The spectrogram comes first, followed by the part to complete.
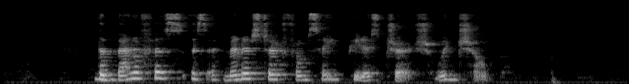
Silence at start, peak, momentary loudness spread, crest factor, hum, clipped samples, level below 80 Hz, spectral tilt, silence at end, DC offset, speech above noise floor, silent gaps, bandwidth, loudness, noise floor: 0.95 s; -6 dBFS; 10 LU; 22 dB; none; under 0.1%; -66 dBFS; -3.5 dB/octave; 0.75 s; under 0.1%; 38 dB; none; 12 kHz; -26 LUFS; -64 dBFS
